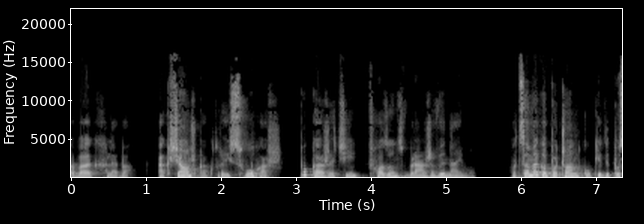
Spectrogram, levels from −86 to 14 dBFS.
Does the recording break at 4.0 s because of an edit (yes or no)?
yes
